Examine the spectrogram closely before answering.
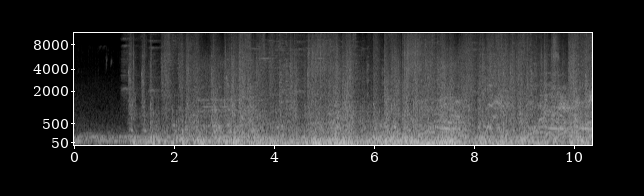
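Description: Weapons clash and spells burst in a game battle.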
